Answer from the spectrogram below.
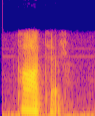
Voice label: "father", Latin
